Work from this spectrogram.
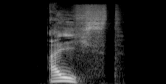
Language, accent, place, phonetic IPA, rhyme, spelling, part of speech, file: German, Germany, Berlin, [aɪ̯çst], -aɪ̯çst, eichst, verb, De-eichst.ogg
- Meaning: second-person singular present of eichen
